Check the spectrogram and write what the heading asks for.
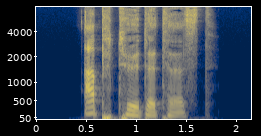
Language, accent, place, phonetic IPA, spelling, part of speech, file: German, Germany, Berlin, [ˈapˌtøːtətəst], abtötetest, verb, De-abtötetest.ogg
- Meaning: inflection of abtöten: 1. second-person singular dependent preterite 2. second-person singular dependent subjunctive II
